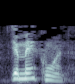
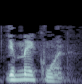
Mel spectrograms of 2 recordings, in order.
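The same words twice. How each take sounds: First: Said in the usual way. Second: Much lower and softer, almost to himself; dropped low and soft. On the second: Acted. Preacher repeating the point to the congregation, low and soft. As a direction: let it sink in quietly.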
